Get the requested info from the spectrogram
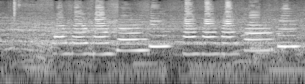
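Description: A horn playing a quick tune of short, steady notes that step up and down in pitch.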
